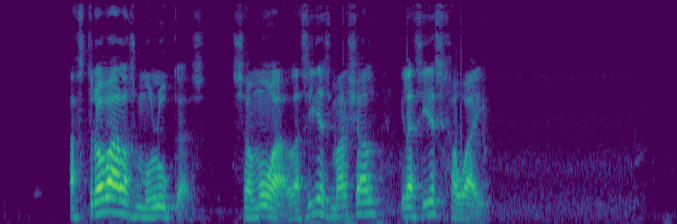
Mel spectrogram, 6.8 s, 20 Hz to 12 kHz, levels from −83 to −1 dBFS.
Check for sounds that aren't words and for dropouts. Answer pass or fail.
pass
